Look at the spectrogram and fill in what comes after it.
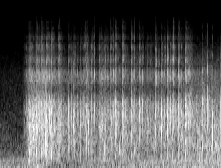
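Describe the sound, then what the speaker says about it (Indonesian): Rapid crackling bursts of gunfire and explosions ring out continuously across the city of Erbil, Iraq, dense and sharp, heard from a distance in an open outdoor space. "rentetan senjata dan ledakan terdengar di berbagai titik kota Erbil"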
